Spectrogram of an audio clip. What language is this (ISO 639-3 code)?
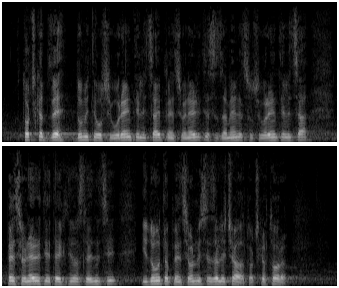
bul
